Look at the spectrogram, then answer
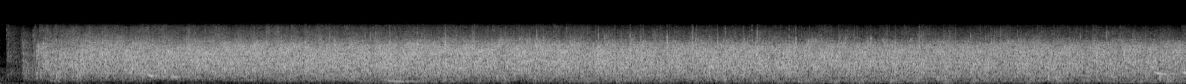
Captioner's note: applause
